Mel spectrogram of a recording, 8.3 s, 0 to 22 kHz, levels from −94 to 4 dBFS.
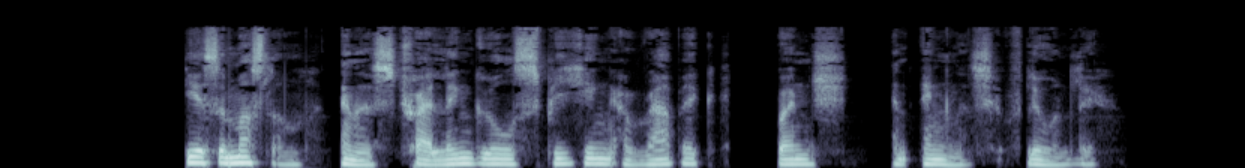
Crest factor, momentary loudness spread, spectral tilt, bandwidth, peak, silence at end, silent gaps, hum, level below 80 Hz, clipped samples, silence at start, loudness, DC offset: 16 dB; 15 LU; -5.5 dB/octave; 11.5 kHz; -2 dBFS; 1 s; 2.21-2.26 s, 4.87-5.18 s, 5.78-5.94 s; none; -40 dBFS; under 0.1%; 1.25 s; -17 LUFS; under 0.1%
